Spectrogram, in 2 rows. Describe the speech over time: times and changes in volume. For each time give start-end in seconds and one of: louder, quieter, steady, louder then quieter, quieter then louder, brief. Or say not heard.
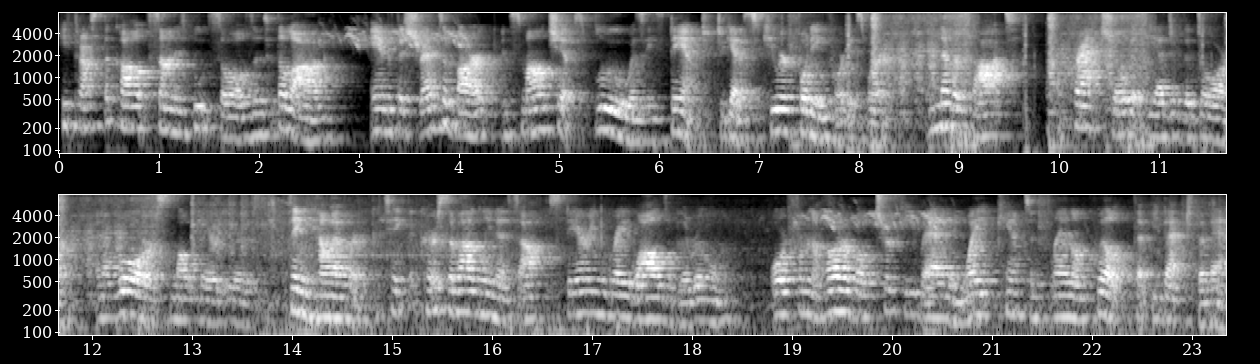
0.0-23.3 steady.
